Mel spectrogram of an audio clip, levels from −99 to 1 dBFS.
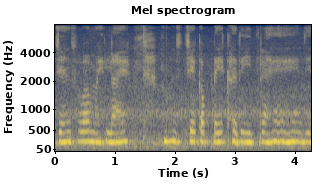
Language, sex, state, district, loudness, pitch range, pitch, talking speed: Hindi, female, Uttar Pradesh, Lalitpur, -14 LUFS, 220-230 Hz, 225 Hz, 110 wpm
